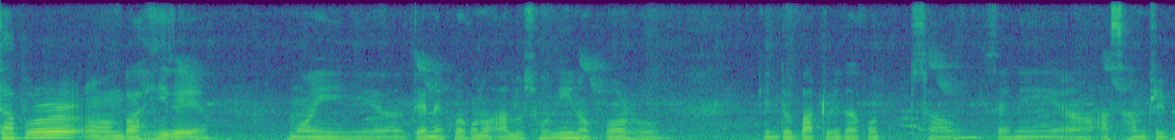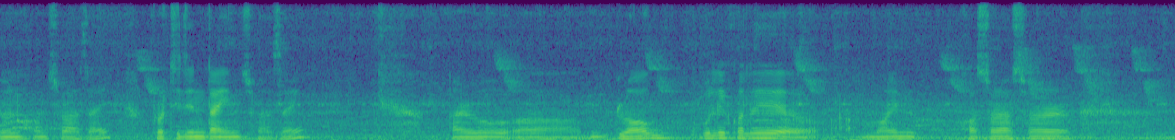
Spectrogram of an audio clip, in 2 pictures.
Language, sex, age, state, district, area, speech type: Assamese, male, 18-30, Assam, Darrang, rural, spontaneous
